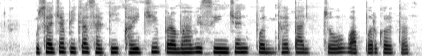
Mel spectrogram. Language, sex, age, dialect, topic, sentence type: Marathi, female, 31-35, Southern Konkan, agriculture, question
